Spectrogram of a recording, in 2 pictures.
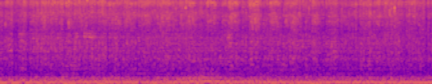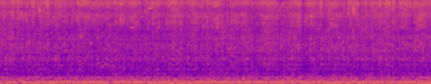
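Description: Car engine idling, a steady low rumble that holds level throughout.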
